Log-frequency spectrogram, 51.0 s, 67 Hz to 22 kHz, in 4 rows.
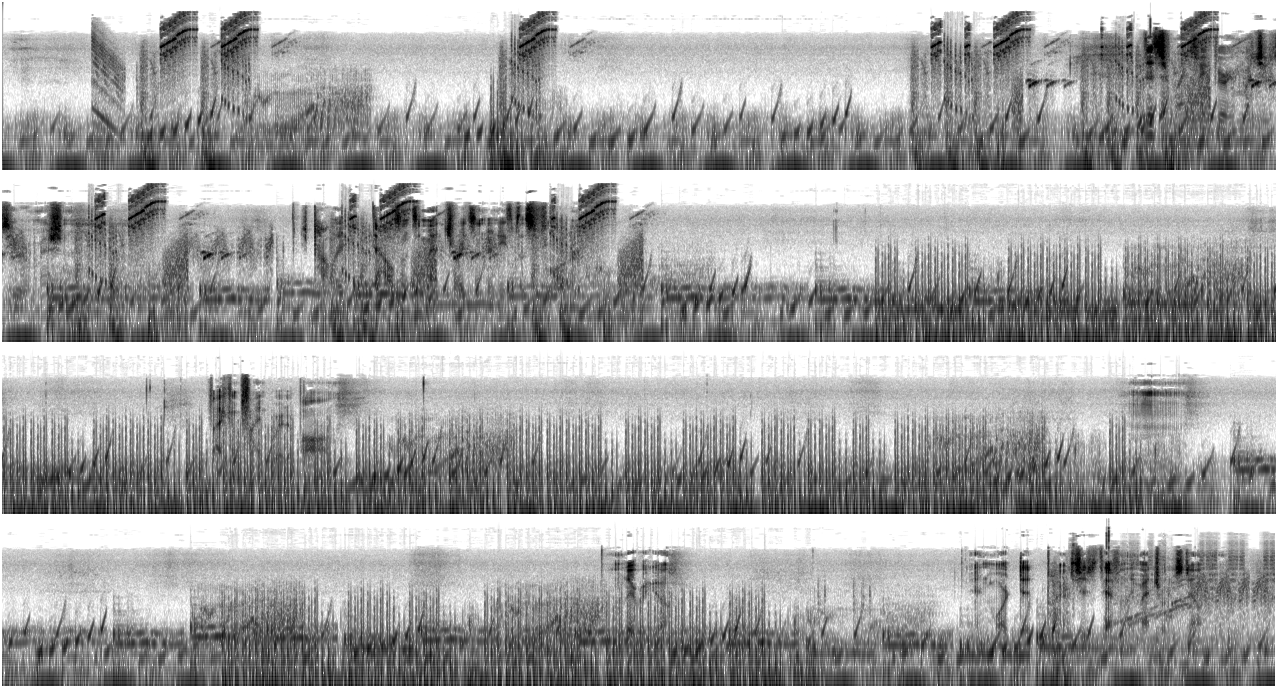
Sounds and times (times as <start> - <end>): Speech: 10.8 - 13.6, 15.7 - 18.6, 27.6 - 28.9, 36.8 - 37.4, 44.2 - 45.0, 47.8 - 50.4.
